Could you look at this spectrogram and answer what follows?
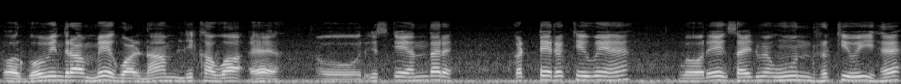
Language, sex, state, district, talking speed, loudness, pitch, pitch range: Hindi, male, Rajasthan, Bikaner, 155 wpm, -14 LUFS, 170 Hz, 140-185 Hz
